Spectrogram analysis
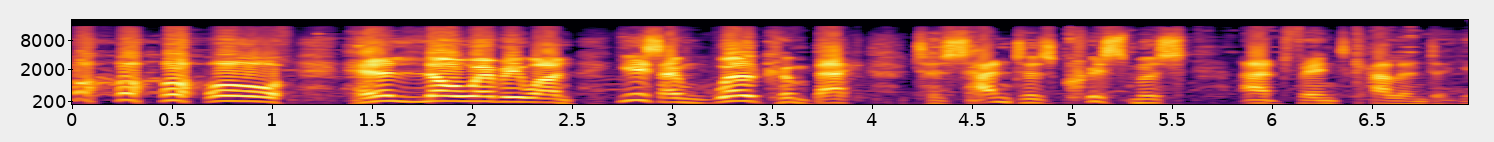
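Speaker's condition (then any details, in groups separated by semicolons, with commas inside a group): No condition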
